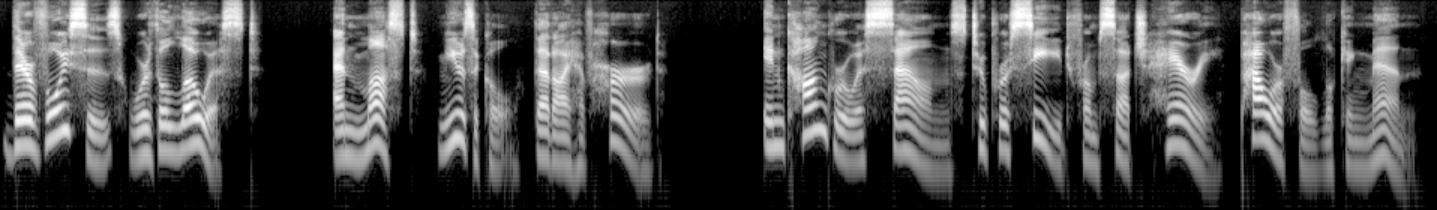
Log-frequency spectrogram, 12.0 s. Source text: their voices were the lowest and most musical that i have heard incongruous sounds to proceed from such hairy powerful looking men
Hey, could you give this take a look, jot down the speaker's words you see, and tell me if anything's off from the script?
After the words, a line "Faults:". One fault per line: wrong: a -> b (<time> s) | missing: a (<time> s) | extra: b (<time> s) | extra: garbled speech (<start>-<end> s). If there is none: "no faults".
their voices were the lowest and must musical that i have heard incongruous sounds to proceed from such hairy powerful looking men
Faults:
wrong: most -> must (3.0 s)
